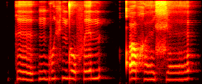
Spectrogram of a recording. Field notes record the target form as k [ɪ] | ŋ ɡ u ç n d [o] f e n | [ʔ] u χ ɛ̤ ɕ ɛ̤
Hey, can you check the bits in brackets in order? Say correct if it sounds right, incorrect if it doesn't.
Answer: correct, correct, incorrect: qʼ

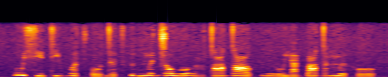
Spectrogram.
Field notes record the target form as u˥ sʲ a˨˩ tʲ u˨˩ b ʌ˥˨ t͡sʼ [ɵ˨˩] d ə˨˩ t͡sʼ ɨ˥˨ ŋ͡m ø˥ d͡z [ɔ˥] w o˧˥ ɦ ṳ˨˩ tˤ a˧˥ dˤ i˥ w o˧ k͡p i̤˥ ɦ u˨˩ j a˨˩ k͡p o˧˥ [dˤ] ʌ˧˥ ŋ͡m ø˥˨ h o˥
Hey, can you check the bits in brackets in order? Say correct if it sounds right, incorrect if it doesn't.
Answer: incorrect: o˨˩, correct, correct

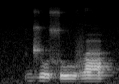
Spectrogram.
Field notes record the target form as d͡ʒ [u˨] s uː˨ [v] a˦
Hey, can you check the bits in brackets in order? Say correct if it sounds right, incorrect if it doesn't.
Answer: incorrect: u˦˨, correct

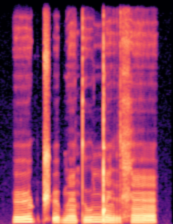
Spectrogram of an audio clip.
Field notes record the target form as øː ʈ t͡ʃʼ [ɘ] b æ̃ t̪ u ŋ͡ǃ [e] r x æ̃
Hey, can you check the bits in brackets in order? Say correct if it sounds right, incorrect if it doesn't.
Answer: incorrect: ø, incorrect: ẽ

